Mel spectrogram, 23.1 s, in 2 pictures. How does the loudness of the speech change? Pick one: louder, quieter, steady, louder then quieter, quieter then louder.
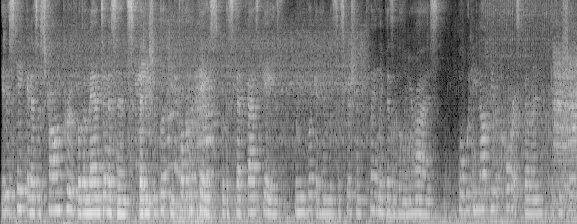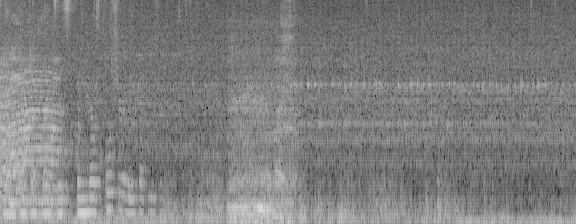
quieter.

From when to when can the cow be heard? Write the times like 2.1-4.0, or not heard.
2.6-4.3, 11.0-12.8, 16.1-17.4.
